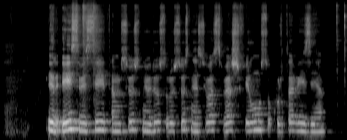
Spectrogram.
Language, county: Lithuanian, Vilnius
